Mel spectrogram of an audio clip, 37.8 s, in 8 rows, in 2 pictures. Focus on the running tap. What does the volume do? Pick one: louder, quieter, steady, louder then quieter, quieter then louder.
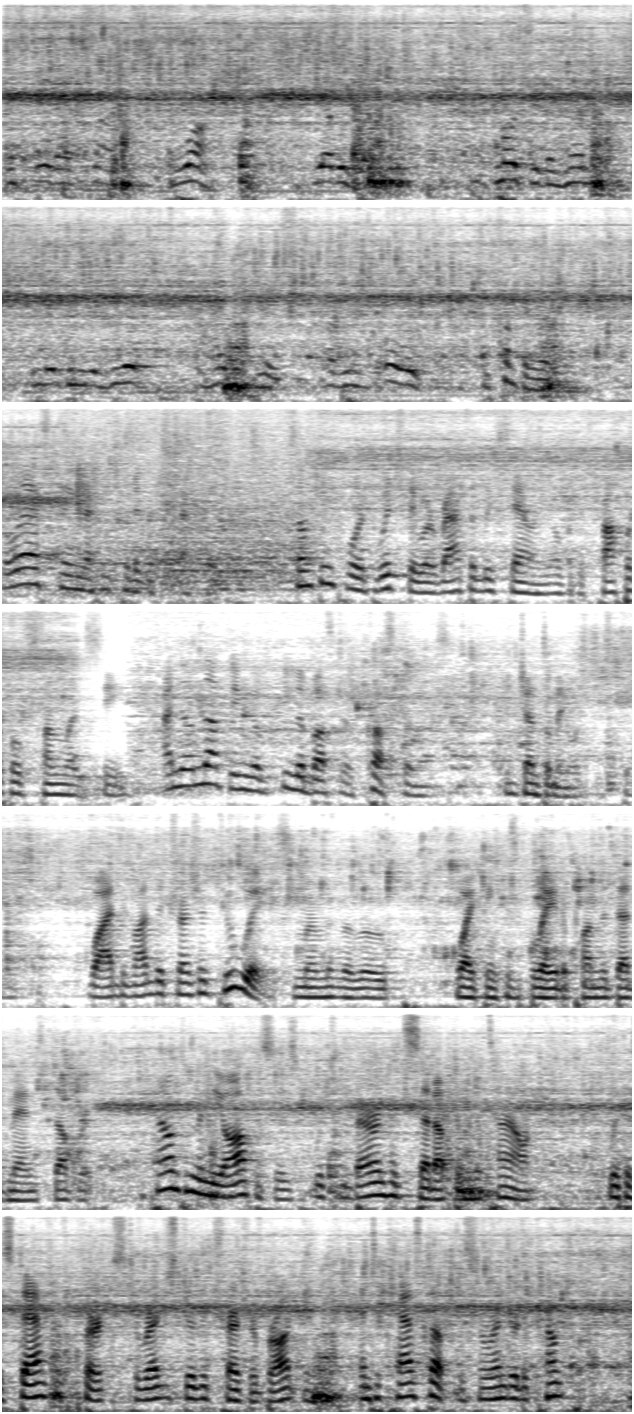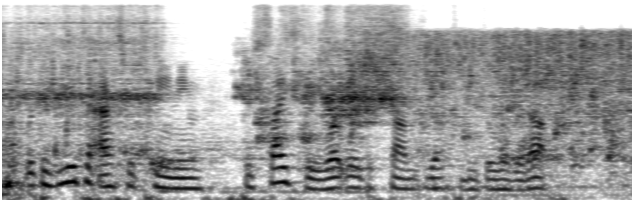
quieter then louder.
